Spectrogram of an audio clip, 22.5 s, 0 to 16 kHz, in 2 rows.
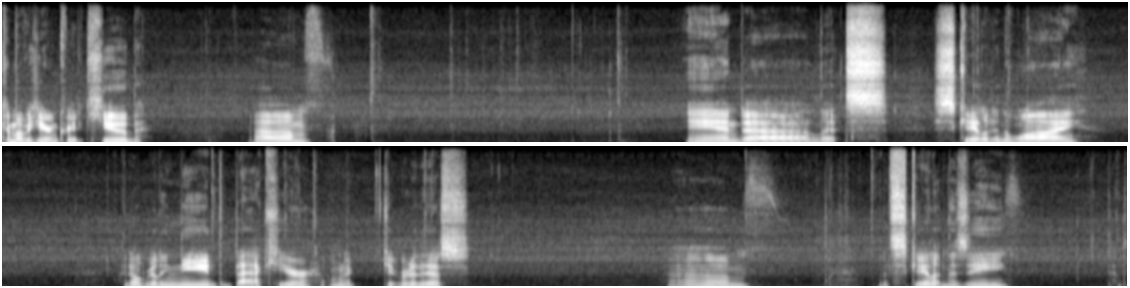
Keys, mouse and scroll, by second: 0.7 click, 2.2 middle click, 6.2 KP_Decimal, 6.8-7.3 scroll down 6, 7.7 middle click, 9.7 s, 12.1 click, 12.4 middle click, 13.4 Tab, 14.1 ctrl+Tab, 14.7 right click, 15.5 x, 16.7 middle click, 17.8-18.1 scroll down 2, 18.8 Tab, 19.2 middle click, 20.0 s.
